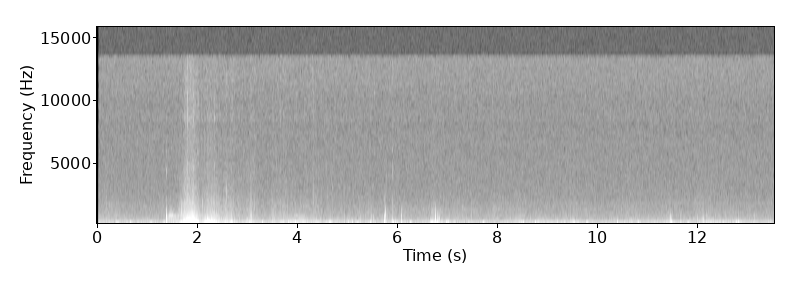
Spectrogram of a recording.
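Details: Heartbeat recording for sleep ASMR with whispered voice: soft, muffled, regular low thumps under faint room hiss; normal heartbeat.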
